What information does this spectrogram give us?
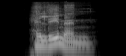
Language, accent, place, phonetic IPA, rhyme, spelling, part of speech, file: German, Germany, Berlin, [hɛˈleːnən], -eːnən, Hellenen, noun, De-Hellenen.ogg
- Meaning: plural of Hellene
